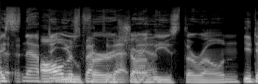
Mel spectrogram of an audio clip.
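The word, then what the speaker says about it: Theron: Thronon. Apparently, it's more of like a thron. Yeah. South African.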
